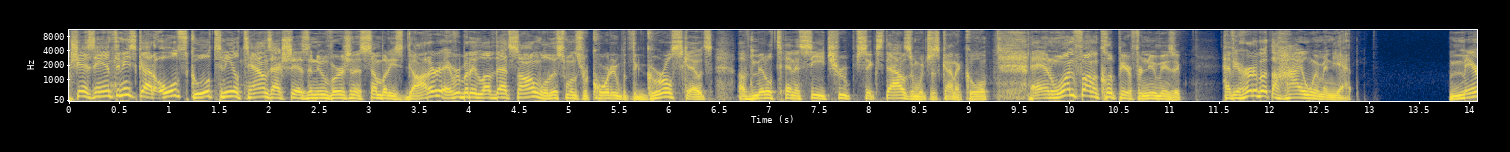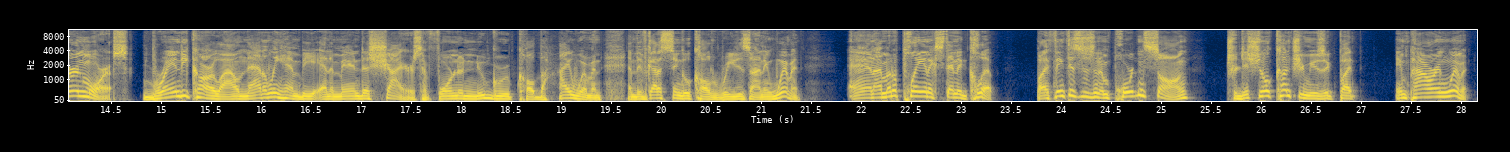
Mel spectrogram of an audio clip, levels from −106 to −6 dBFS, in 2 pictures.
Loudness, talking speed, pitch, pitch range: -9 LUFS, 215 wpm, 145 Hz, 115-185 Hz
